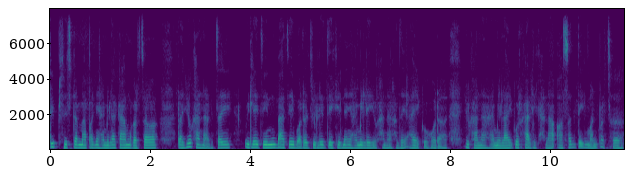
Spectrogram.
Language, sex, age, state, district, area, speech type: Nepali, female, 45-60, West Bengal, Darjeeling, rural, spontaneous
